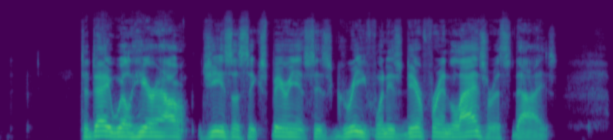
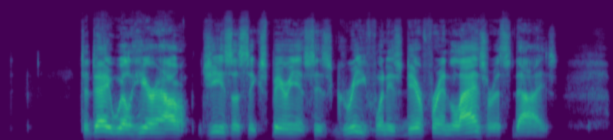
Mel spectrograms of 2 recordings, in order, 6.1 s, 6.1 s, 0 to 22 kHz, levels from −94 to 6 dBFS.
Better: first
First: none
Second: thin; very; fading below 450 Hz

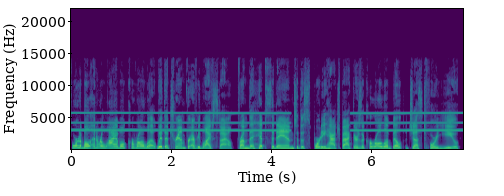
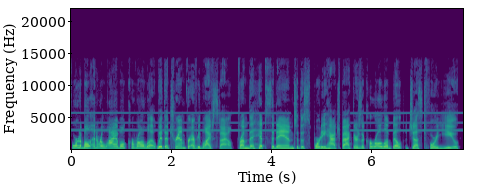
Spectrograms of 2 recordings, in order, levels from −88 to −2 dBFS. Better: second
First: high-pitched whine; loud; until 4.5 s and from 5.5 s on; 3 kHz, 8 dB below the speech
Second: high-pitched whine; faint; until 4.5 s and from 5.5 s on; 3 kHz, 20 dB below the speech

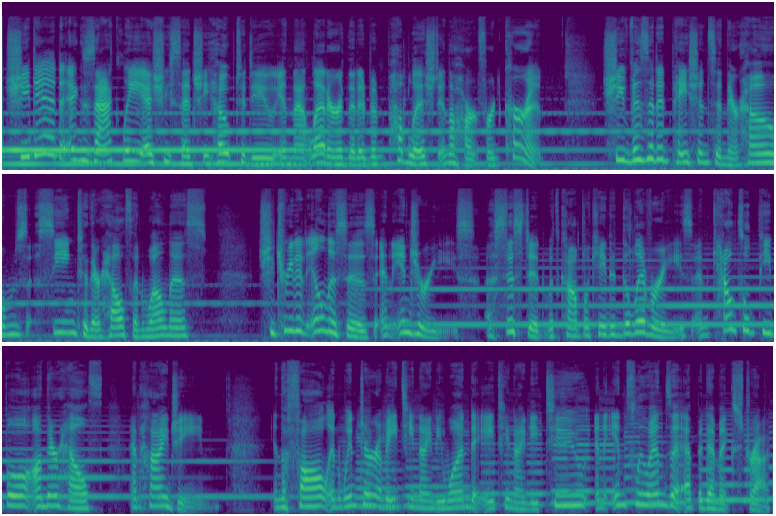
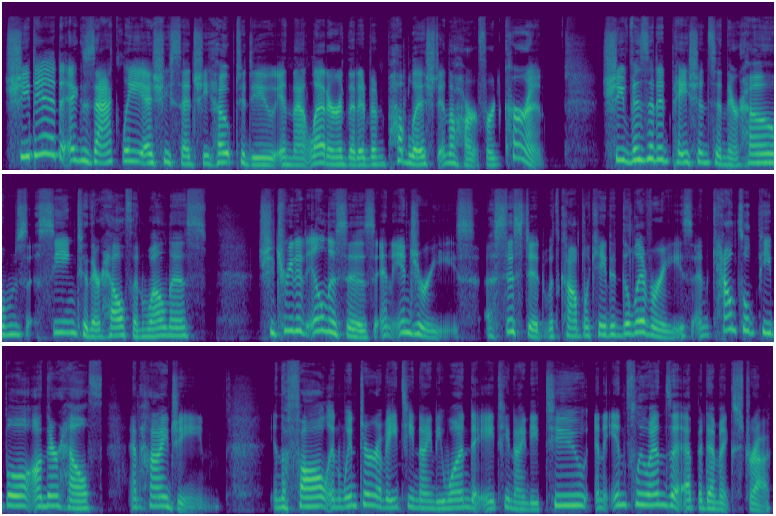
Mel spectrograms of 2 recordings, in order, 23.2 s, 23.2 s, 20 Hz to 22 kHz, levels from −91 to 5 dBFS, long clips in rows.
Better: second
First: background music; loud; throughout; 7 dB below the speech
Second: none

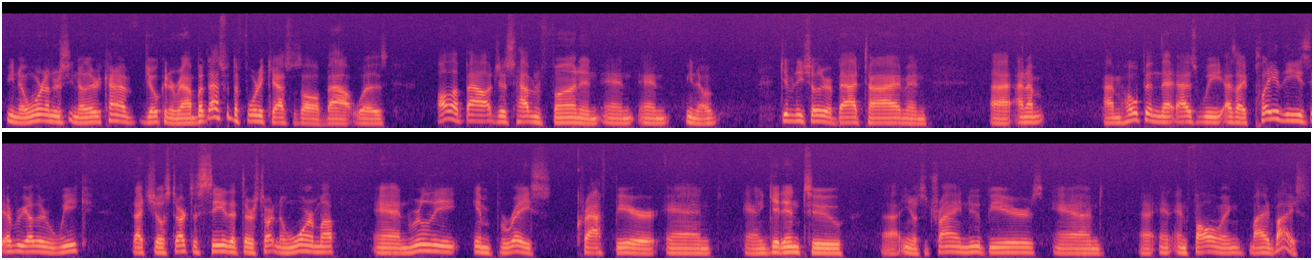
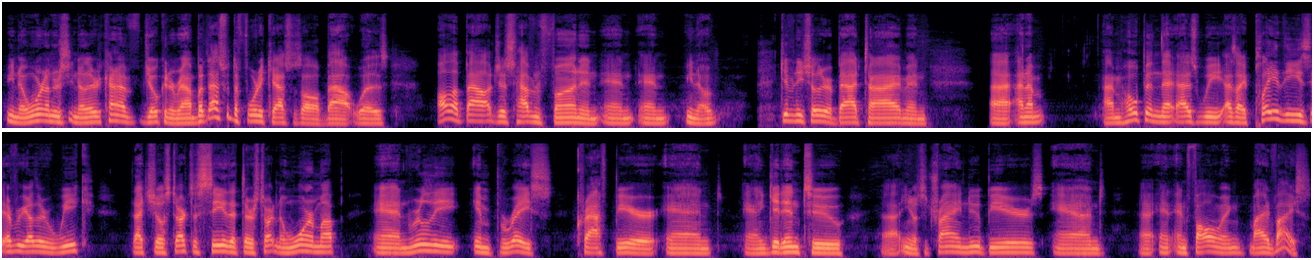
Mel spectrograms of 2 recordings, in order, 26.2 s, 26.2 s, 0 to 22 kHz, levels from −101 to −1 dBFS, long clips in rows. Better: second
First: hiss; noticeable; throughout; 20 dB below the speech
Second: none

